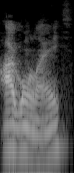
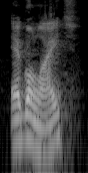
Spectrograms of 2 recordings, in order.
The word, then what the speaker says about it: Agon Light: Muitos falam Agonlight, como o próprio criador da placa fala Agonlight. Existem algumas pessoas que falam Egonlight e um grupo maior de pessoas que falam Egonlight.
